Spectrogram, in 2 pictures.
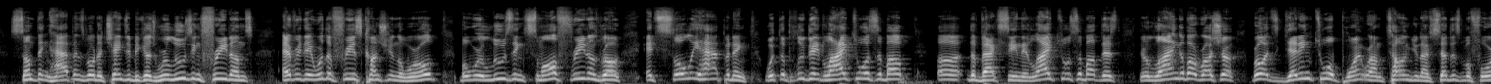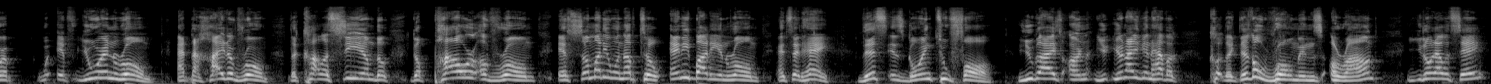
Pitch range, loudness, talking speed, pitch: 200-245 Hz, -20 LUFS, 235 wpm, 220 Hz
